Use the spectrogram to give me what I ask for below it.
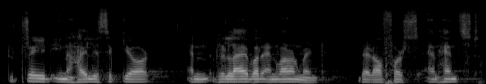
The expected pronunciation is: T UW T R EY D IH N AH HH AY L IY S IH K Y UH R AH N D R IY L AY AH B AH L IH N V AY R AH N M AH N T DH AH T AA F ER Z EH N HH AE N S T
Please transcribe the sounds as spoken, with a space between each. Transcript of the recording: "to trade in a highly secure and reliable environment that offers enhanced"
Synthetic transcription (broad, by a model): T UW T R EY D IH N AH HH AY L IY S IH K Y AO R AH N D R IY L AY AH B AH L IH N V AY R AH N M AH N T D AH T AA F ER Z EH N HH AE N S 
